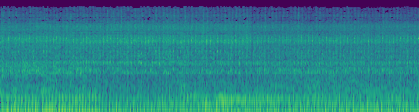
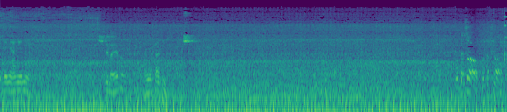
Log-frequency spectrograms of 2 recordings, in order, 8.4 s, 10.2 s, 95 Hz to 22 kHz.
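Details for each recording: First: Honda Scoopy (2017–2018) with a rough, noisy engine, idling: an uneven, fast metallic chatter over the engine note, typical of a slack cam chain from a failed tensioner. A rusted, sticking bushing was found, and the front primary pulley nut was overtightened. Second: 2017-2018 Honda Scoopy after repair for a rough, noisy engine: soft, even idle with a steady low beat and no ticking or chain slap; engine now sounds quiet and healthy.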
